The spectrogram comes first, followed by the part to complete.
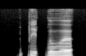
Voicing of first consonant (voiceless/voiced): voiceless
